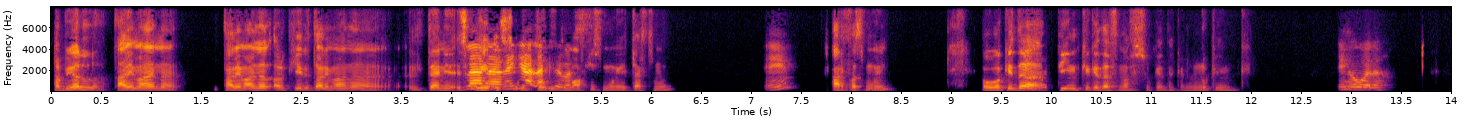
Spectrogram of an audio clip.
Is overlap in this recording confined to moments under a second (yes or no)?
no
